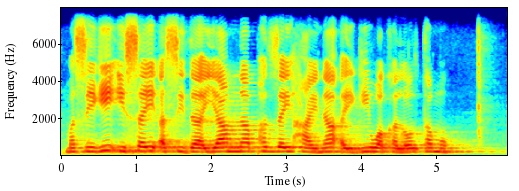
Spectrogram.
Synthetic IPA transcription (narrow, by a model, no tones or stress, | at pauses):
mɐsiɡiʔisɐjɐsidɐjamnɐpʰɐzɐjhajnɐʔɐjɡiwakʰɐlːoltʰɐmu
